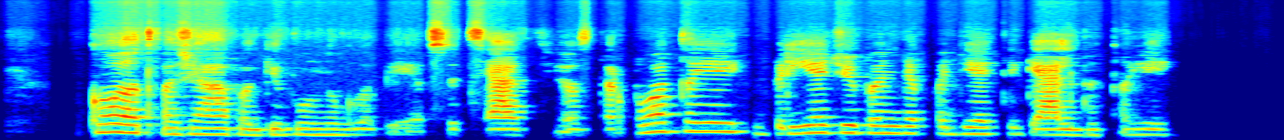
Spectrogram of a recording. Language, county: Lithuanian, Vilnius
